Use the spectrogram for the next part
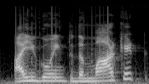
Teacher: this is going up because the last word denotes like it's a question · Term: rising tone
